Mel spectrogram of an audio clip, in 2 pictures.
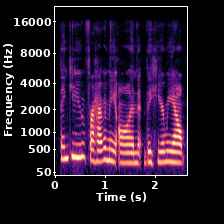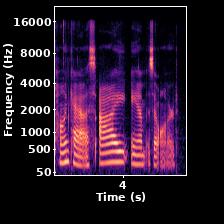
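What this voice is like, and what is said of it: Light country accent. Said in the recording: “I love your little, like, country accent. It's so cute.”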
